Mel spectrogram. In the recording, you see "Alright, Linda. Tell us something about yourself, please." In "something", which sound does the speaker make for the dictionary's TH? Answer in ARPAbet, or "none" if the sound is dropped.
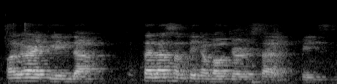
T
